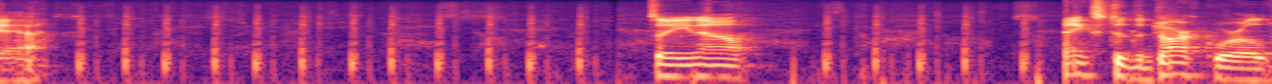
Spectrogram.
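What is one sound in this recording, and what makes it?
Footsteps tap on hard ground in an even walking rhythm.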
